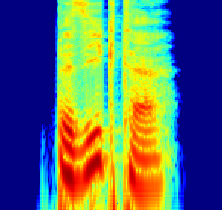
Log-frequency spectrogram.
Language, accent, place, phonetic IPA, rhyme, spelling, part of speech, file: German, Germany, Berlin, [bəˈziːktɐ], -iːktɐ, besiegter, adjective, De-besiegter.ogg
- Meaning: inflection of besiegt: 1. strong/mixed nominative masculine singular 2. strong genitive/dative feminine singular 3. strong genitive plural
